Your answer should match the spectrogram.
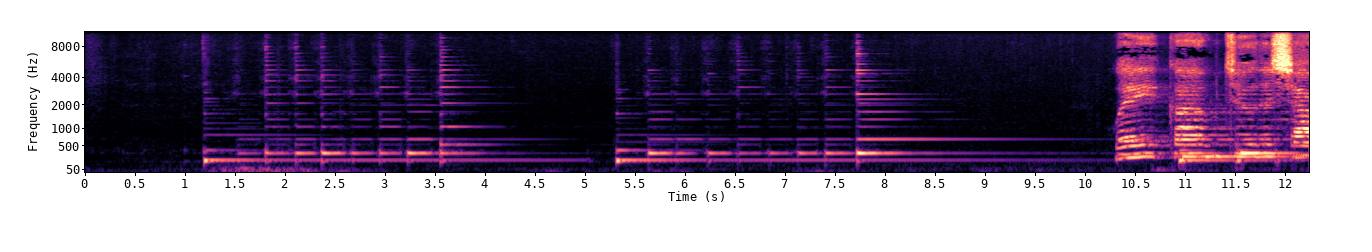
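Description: Ukulele intro: single picked notes ringing out in two short phrases, each fading before the next begins. About ten seconds in, a fuller and louder part comes in.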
